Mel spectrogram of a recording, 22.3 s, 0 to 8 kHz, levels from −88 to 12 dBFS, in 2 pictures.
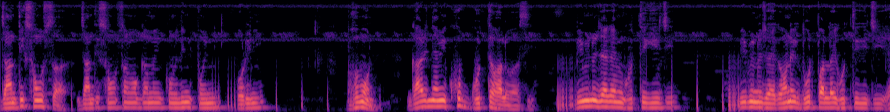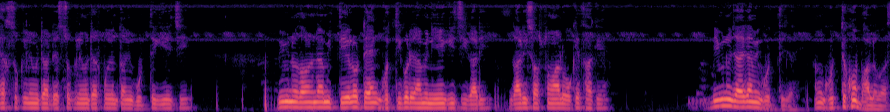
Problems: constant background noise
